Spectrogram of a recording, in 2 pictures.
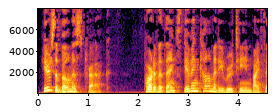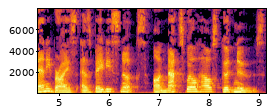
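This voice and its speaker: A woman's voice: lowish voice, animated, slow pace. A woman hosting, reading a scripted introduction to an archive radio broadcast. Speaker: radio show host.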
